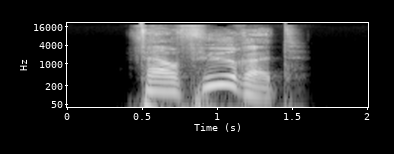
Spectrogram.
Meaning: second-person plural subjunctive I of verführen
- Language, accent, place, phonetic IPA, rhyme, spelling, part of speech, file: German, Germany, Berlin, [fɛɐ̯ˈfyːʁət], -yːʁət, verführet, verb, De-verführet.ogg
